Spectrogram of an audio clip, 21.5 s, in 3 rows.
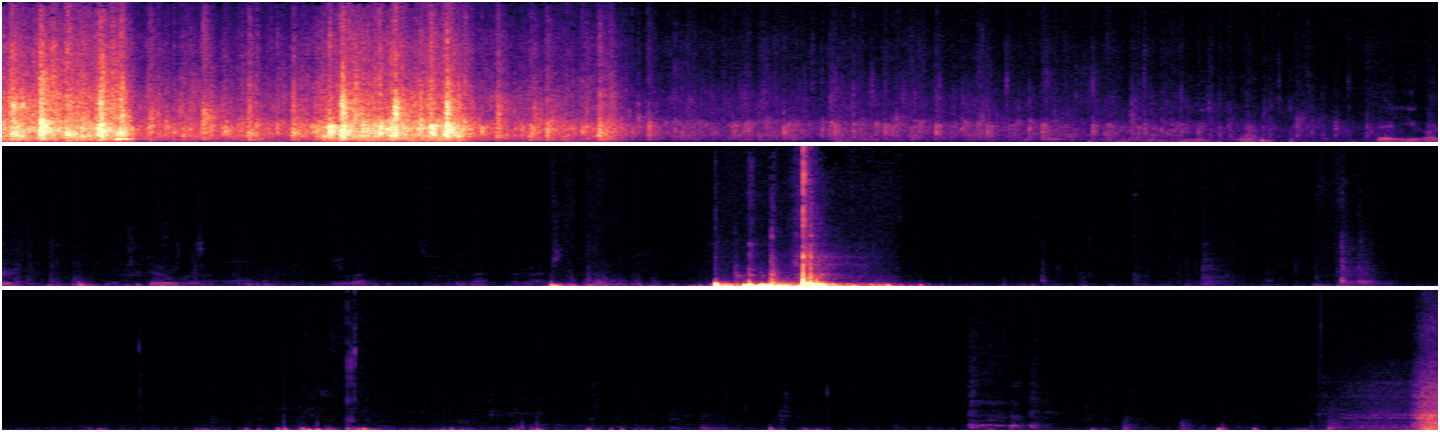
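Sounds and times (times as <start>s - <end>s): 
audience applauding in welcome: 0.0s - 7.0s.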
